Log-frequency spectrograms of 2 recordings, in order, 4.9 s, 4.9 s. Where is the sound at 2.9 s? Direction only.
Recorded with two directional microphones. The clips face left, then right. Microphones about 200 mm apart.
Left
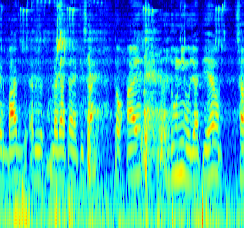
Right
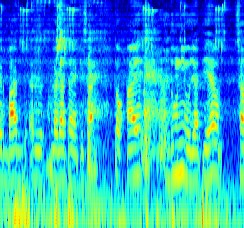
25° left (ahead or behind).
